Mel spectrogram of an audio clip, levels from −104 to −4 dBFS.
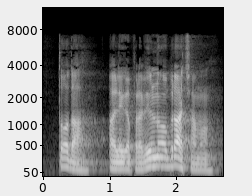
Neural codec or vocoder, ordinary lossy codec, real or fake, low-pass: none; MP3, 48 kbps; real; 7.2 kHz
